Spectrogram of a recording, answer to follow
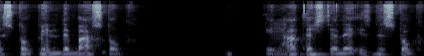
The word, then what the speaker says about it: Haltestelle: Hautstelle. Schau mal, es gibt ein E zwischen Halt und Stelle. Haltestelle. Yeah, the Bushaltestelle. Normally that's the stopping, the bus stop. Okay, Haltestelle is the stop, like where you stop, where buses stop.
